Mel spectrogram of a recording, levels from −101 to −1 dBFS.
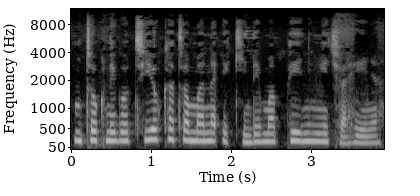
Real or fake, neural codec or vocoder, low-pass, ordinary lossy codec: real; none; 10.8 kHz; MP3, 48 kbps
